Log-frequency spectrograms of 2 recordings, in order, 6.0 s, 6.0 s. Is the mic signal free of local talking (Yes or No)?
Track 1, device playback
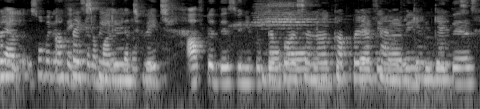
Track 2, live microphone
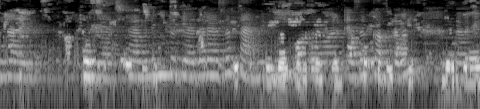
No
